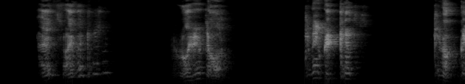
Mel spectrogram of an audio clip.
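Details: Female Congo African grey parrot, two years old, a talkative pet at a country home, speaking words clearly: four short spoken phrases spaced roughly two seconds apart, with silence between them.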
